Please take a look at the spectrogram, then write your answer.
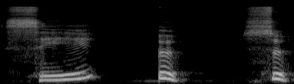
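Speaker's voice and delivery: C, E, then blended into "Ce"; spelling aloud. Shown as a demonstration. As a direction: sound out C and E separately, then join as "Ce". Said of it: "répète après moi".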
